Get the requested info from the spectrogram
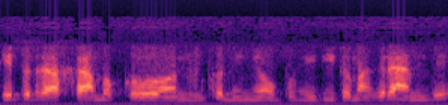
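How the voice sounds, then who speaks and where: The speaker is a man. His pitch is medium. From Chile. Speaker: tennis foundation director. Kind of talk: radio interview. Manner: halting.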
